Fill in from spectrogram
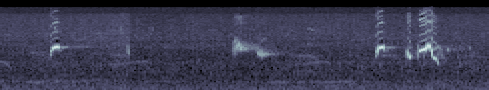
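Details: A red-vented bulbul in India gives short, bright chirping notes, first singly and then a quick cluster of three or four liquid chirps near the end.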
